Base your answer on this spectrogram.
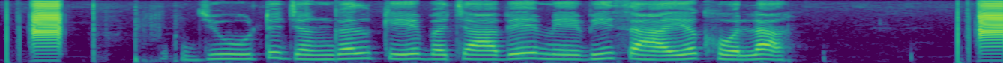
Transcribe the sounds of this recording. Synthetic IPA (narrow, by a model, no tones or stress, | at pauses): d͡ʒuːʈd͡ʒə̃ŋɡəlkebət͡ʃaːbemẽbʱisəɦaːjəkɦoːlaː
